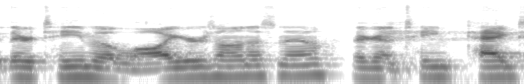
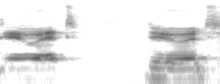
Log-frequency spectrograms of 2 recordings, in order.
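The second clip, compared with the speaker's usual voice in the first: put-on sinister villain voice; 2 semitones lower than usual. Joking that Mister Rogers wears a hooded cloak, like Palpatine: Mister Rogers as Palpatine. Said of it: "like Palpatine".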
